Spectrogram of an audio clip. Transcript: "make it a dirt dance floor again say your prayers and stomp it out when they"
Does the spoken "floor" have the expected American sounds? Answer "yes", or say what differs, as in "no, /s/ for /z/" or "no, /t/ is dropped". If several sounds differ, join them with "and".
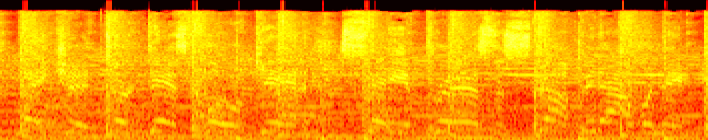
no, /l/ is dropped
